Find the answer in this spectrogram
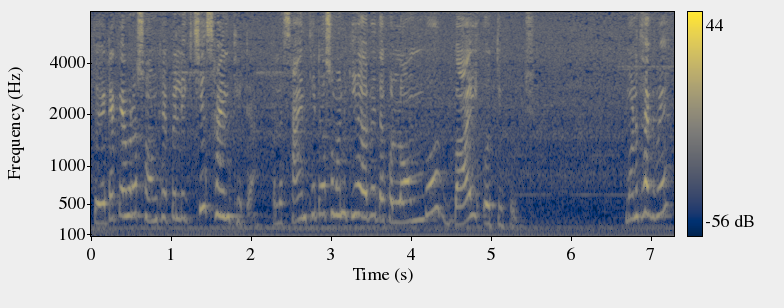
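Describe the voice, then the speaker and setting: A woman's voice: sits high, a little fast, noisy background. A woman teacher with a Bengali accent giving a recorded math lesson. She is patient, spells out terms letter by letter, and asks questions that she then answers herself. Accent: Bengali, from eastern India. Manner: patient, repeats key terms and spells them out.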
